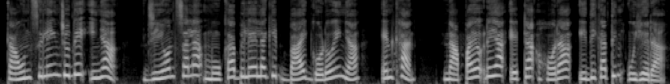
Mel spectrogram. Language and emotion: Santali, fearful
